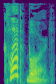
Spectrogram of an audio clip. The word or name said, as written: clapboard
